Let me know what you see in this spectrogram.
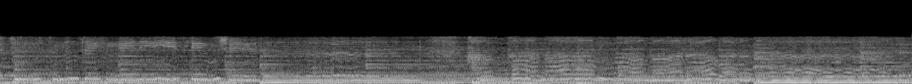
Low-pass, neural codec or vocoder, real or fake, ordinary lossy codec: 3.6 kHz; vocoder, 24 kHz, 100 mel bands, Vocos; fake; none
